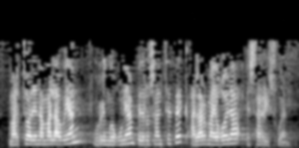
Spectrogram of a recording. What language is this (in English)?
Basque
